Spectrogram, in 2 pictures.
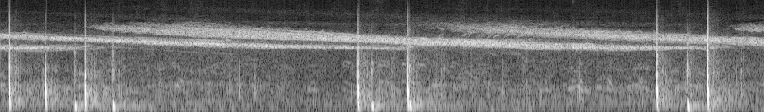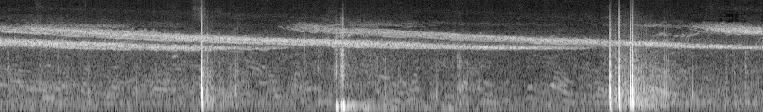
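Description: Fireworks burst overhead with sharp bangs and pops.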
